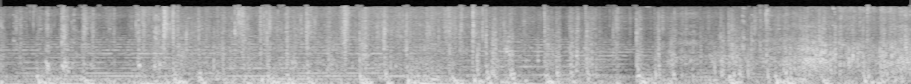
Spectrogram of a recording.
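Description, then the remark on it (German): Steady clip-clop of the pony Little Thunder's hooves as it is ridden at a walking rhythm at night, following the shaman at a safe distance. The sound is loud and continuous throughout, with a brief whinny-like sound mixed in and no talking. “Ich stieg auf kleiner Donner und in sicherem Abstand folgten wir dem Schamanen.”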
